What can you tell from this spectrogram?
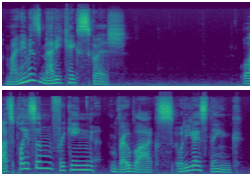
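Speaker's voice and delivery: a hint of a bubbly valley girl streamer intro. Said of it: "Maddie sounds like a valley girl".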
